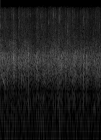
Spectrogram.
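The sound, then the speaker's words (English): A church audience applauds in a soft, even wash of clapping that lasts the whole two seconds at low volume, with no distinct voices. “So we just applaud that.”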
